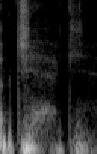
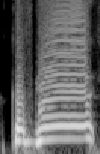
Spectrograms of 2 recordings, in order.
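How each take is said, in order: First: It is said softly, almost whispered. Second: It is said loudly, with lots of force.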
